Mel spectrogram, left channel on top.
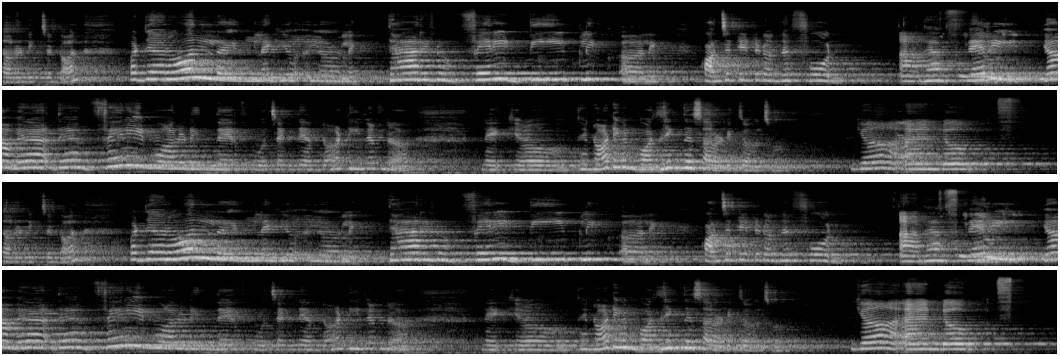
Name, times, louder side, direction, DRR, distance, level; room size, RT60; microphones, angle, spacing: voice 1, 0.0-3.6 3.9-6.6 7.0-8.4 9.2-18.4 19.5-19.6, left 1 dB, 20° left, 6 dB, 0.9 m, -21 dB
voice 2, 9.6-9.9 19.0-20.7, right 2 dB, 30° right, 7 dB, 0.8 m, -21 dB
25.5 x 16.5 x 3.1 m, 2.9 s
head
